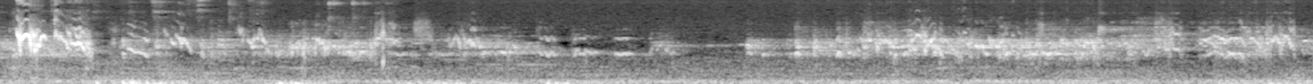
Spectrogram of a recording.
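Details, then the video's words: Happy budgie chirping in a steady stream of buzzy, warbled chatter, with a louder squawky burst at the start and a short pause midway before the chatter resumes. "Happy budgie chirping sound"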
